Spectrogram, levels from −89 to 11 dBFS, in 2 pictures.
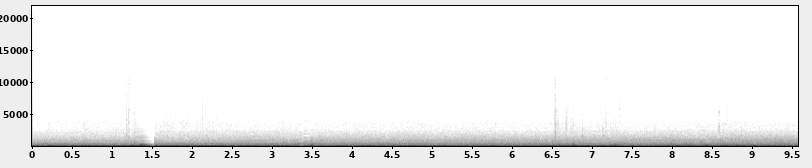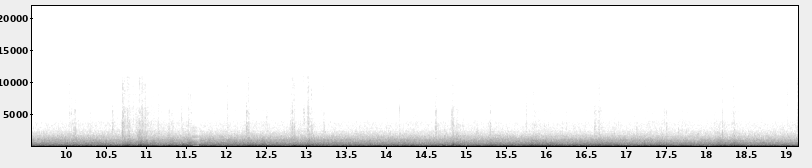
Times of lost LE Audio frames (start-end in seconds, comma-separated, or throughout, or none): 1.35-1.54, 3.27-3.51, 8.36-8.45, 11.59-11.67, 17.87-17.99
